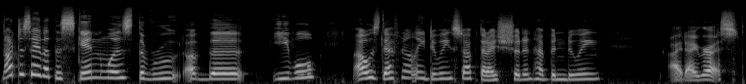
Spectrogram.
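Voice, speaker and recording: A young woman from Indonesia chatting calmly to camera, soft-spoken with whispery asides and self-mocking laughs. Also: high-pitched, moderate pace, no echo, clean studio sound. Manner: playful, laughing at herself. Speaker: vlogger. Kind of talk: calm casual chat to camera. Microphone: wireless clip-on mic.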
